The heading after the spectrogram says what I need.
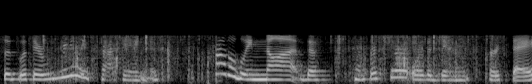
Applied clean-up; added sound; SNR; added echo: neural mask model RNNoise.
